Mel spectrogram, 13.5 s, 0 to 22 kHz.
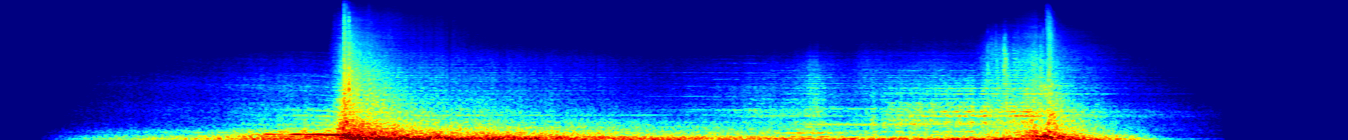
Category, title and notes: Sound effects > Other
Sound Design Elements SFX PS 076
Effects recorded from the field.
bass, boom, cinematic, deep, effect, epic, explosion, game, hit, impact, implosion, indent, industrial, metal, movement, reveal, riser, stinger, sub, sweep, tension, trailer, transition, video, whoosh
